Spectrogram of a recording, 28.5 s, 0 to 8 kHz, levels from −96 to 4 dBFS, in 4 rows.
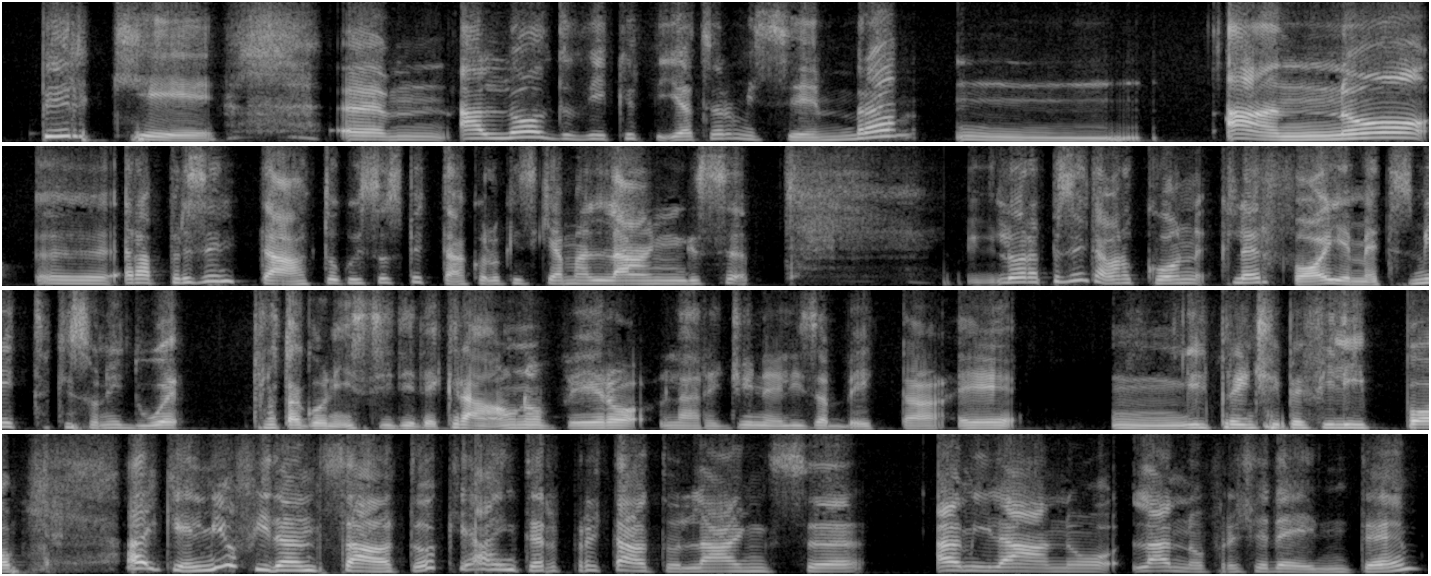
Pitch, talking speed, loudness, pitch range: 180 Hz, 115 wpm, -25 LUFS, 160-230 Hz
